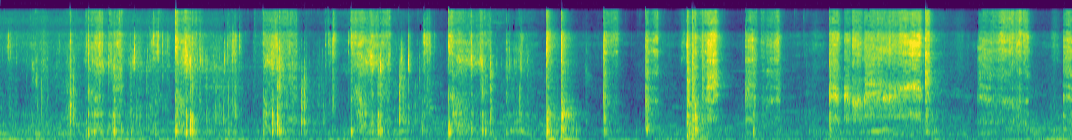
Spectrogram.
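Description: A metal spoon stirring and tossing dry bhel puri mix of puffed rice and sev in a stainless steel bowl: irregular scrapes and clinks of spoon against steel, with the rustle of the dry puffed rice.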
